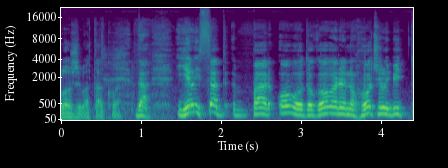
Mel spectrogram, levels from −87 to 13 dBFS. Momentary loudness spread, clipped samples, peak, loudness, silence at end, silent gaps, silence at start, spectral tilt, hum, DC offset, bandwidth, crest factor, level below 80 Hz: 14 LU; under 0.1%; -2 dBFS; -16 LUFS; 0 s; none; 0 s; -6.5 dB/octave; none; under 0.1%; over 20 kHz; 14 dB; -54 dBFS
